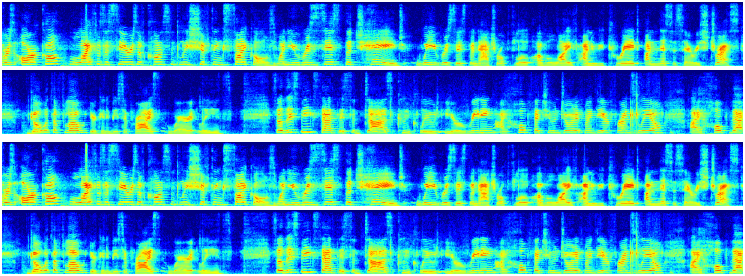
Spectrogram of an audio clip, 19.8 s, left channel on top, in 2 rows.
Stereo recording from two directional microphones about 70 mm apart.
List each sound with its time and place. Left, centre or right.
0.0 s a woman's voice: left
11.3 s a woman's voice: left
13.5 s a woman's voice: left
